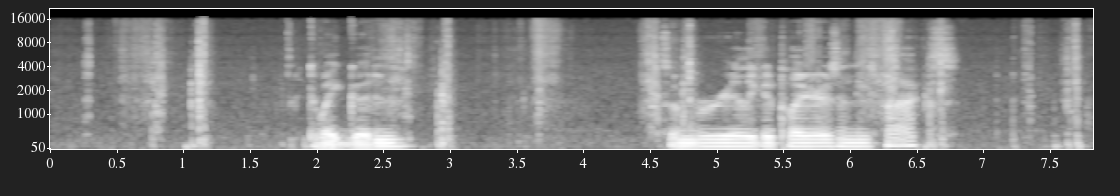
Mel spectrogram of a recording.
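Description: Cards are shuffled and slid against each other.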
